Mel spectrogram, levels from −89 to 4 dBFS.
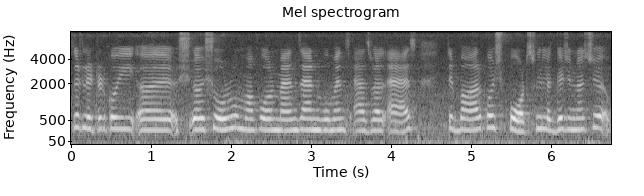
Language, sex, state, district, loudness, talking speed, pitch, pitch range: Punjabi, female, Punjab, Kapurthala, -14 LUFS, 205 wpm, 275 Hz, 265-290 Hz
